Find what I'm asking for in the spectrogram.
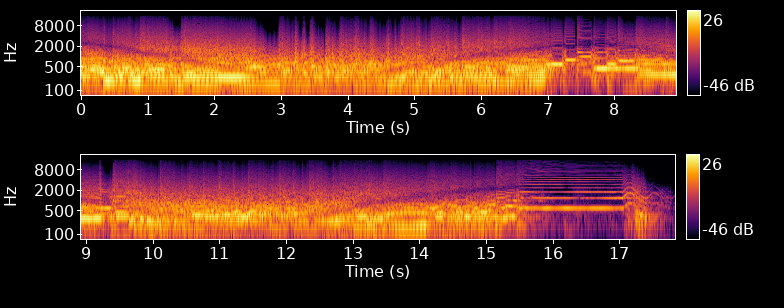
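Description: Fender Squier electric guitar played through heavy distortion, loud sustained chords with sweeping pitch slides rising and falling, ending in a ringing high chord that fades out, no talking.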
